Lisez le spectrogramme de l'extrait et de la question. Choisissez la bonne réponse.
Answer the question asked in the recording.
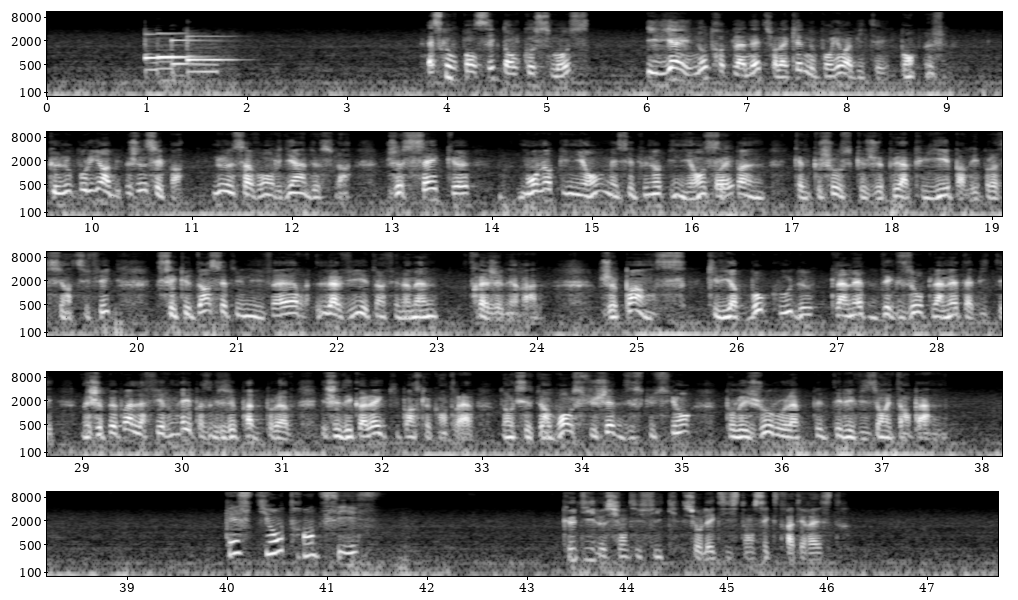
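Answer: Il pense que la vie est répandue mais n'a pas de preuves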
